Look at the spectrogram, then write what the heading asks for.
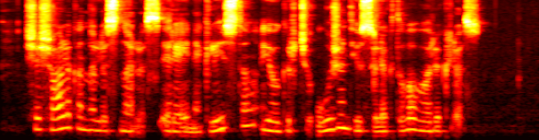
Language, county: Lithuanian, Klaipėda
